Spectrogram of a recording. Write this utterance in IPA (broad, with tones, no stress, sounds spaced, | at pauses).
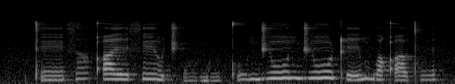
tʼ ẽː˨ s a̤˦ qʼ ɛː˧ ɪ̯ s ẽ˦˨ ʊ̯ t͡ʃʼ ɔ̤˨ ɡ o̤˨˦ kʼ o̤˧ n d͡ʒ õː˦ n d͡ʒ õː˦ ʈʰ e˨˦ m b o˧ qʼ a˧ ʊ̯ tʰ ɛ̤˦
